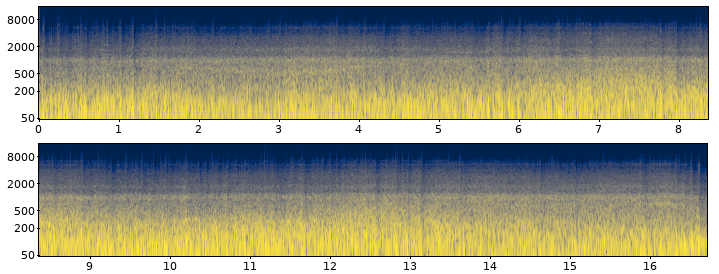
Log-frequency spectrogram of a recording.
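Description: Strong wind rushes and buffets steadily outdoors high in the air.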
